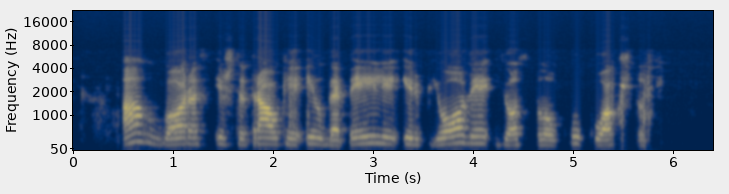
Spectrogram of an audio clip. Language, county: Lithuanian, Vilnius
